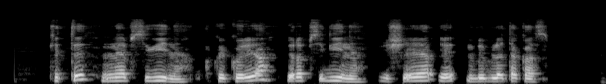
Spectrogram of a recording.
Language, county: Lithuanian, Vilnius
